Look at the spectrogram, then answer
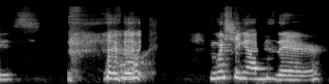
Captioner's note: laughing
